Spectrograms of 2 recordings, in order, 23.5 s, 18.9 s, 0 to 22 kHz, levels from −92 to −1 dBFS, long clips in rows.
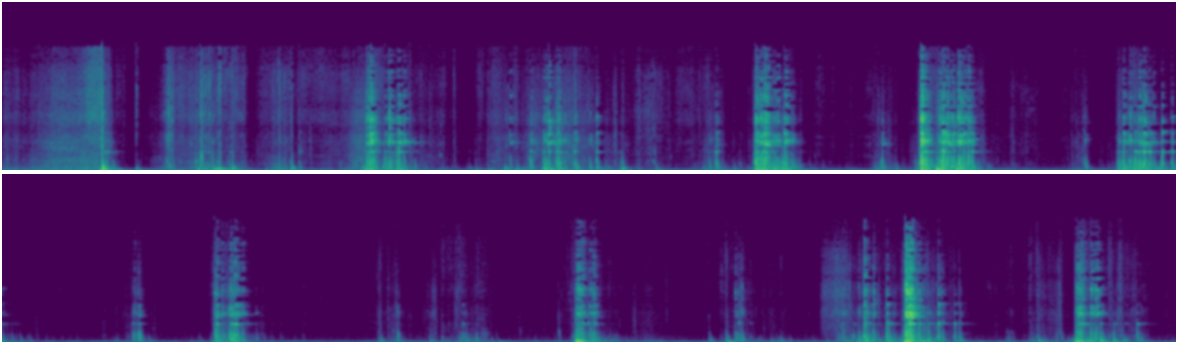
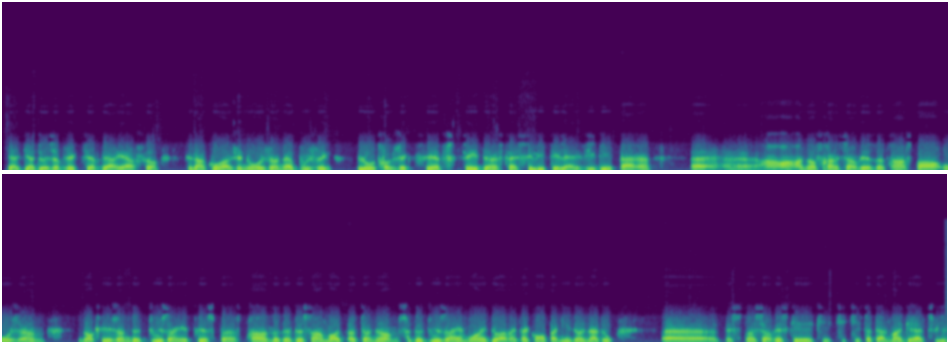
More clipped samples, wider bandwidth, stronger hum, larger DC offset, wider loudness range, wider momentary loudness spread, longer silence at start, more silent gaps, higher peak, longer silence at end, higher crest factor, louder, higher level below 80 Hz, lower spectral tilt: neither; first, 16.5 kHz vs 4.7 kHz; neither; neither; first, 13 LU vs 1 LU; first, 27 LU vs 6 LU; first, 0.45 s vs 0.05 s; neither; about the same, -4 dBFS vs -2 dBFS; first, 0.35 s vs 0 s; first, 32 dB vs 16 dB; second, -29 LUFS vs -18 LUFS; first, -56 dBFS vs -64 dBFS; second, -2.5 dB/octave vs -10 dB/octave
